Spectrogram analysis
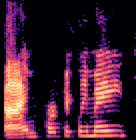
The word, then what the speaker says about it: ImperfeKtlymade: Let me say this, that the pronunciation for the foundation, it's I'm perfectly made.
